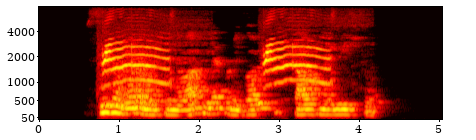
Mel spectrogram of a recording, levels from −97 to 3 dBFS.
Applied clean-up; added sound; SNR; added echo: classical method WPE with log-MMSE.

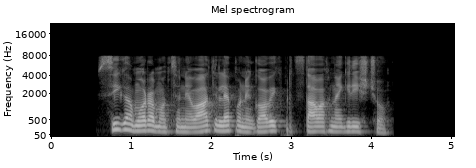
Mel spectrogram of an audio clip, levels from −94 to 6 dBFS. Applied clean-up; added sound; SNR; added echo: none; none; none; none.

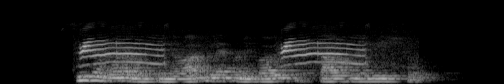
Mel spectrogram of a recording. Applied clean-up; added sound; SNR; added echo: none; Cat; -1 dB; reverberation time 0.8 s.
